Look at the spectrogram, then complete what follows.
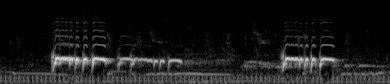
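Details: Local zebra dove in lively song, used as a lure to get other zebra doves singing: two bright stuttering coo phrases, each a quick run of clipped notes then softer trailing coos, with a fainter lower coo between.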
